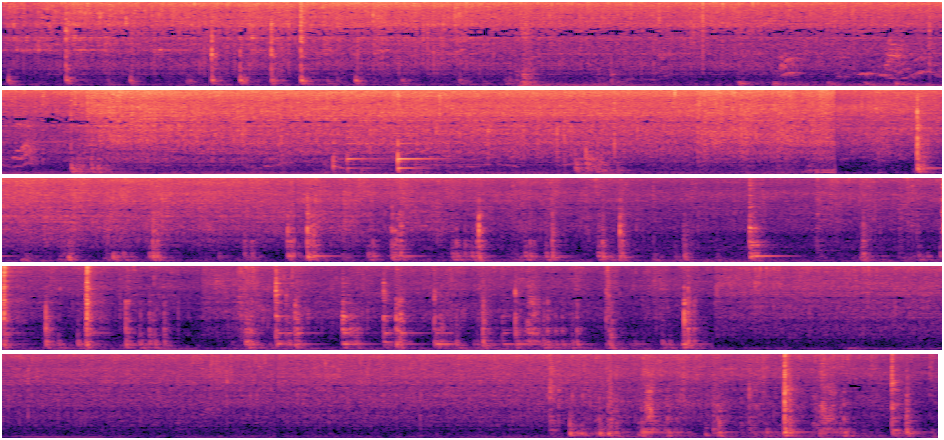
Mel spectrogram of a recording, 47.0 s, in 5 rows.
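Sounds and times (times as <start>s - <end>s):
squid sizzling in hot oil: 0.0s - 46.9s
utensil scraping a wok: 18.5s - 35.3s, 43.2s - 46.9s.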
